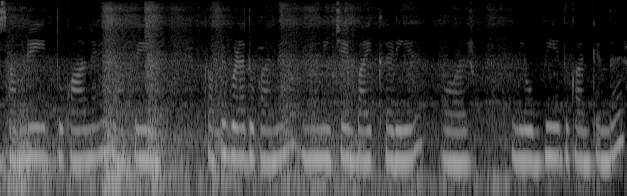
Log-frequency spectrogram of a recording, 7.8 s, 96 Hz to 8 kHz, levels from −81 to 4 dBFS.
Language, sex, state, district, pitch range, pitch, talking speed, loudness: Hindi, female, Chhattisgarh, Raigarh, 210-225 Hz, 215 Hz, 160 wpm, -36 LUFS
